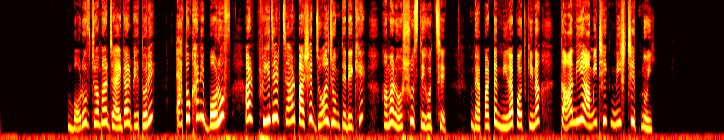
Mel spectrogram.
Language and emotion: Bengali, fearful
